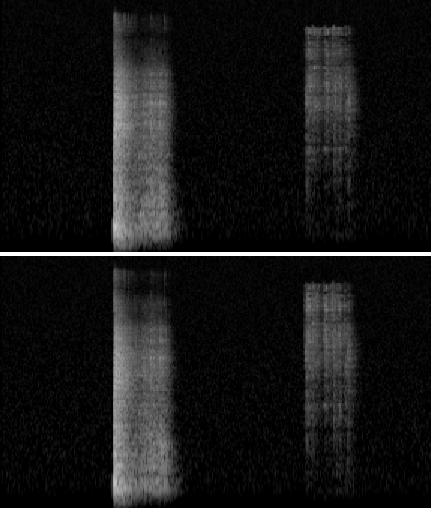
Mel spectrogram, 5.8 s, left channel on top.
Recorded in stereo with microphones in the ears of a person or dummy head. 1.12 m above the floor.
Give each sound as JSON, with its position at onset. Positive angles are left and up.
{"t": 1.5, "sound": "breaking glass", "side_deg": 15, "distance_m": 6.5}
{"t": 4.0, "sound": "keys jangling", "side_deg": -15, "distance_m": 3.5}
